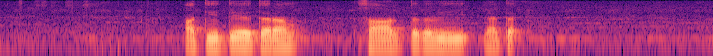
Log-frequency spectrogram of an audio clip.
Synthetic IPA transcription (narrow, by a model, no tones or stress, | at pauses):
at̪it̪eet̪ɐɾam | saːrt̪əkəʋiinæt̪ə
